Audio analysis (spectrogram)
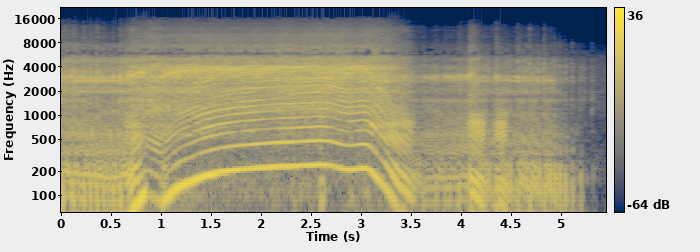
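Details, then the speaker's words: Warmed-up Stihl MS 261 C chainsaw revs to a high steady scream, then sags and sputters irregularly to a stall. It is bogging and stalling again after the owner's earlier tank-vent cleaning failed to last; a tank vent fault is suspected, not confirmed. "it's not a good sign looks like it's starting to do the same thing before fire it back up again though"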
